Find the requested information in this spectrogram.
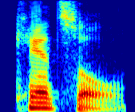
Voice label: "cancel", American

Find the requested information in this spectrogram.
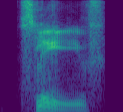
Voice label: "sleeve", British

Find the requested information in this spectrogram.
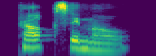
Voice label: "proximo", Indian; Dictionary

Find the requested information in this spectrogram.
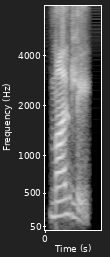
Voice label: "mildly", Indian

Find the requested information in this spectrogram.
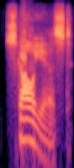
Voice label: "scholiast", American

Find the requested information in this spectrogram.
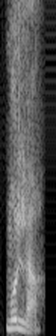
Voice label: "mullah", Indian

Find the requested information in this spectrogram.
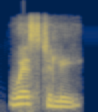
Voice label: "westerly", Indian

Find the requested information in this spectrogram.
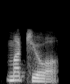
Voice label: "mature", Indian

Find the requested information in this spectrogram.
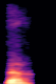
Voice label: "the", Indian

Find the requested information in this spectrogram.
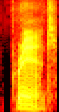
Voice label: "grant", American

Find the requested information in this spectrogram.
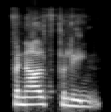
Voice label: "phenolphthalein", Indian; Dictionary

